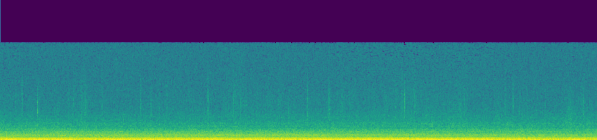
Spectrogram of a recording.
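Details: Steady low engine and road rumble from a moving car fills the recording, with no animal voice.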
